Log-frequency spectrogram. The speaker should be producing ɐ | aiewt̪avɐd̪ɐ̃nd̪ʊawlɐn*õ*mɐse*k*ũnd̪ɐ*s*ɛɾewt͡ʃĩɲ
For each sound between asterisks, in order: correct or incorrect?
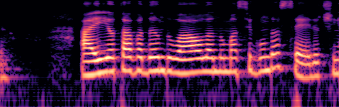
incorrect: ũ, incorrect: ɡ, correct

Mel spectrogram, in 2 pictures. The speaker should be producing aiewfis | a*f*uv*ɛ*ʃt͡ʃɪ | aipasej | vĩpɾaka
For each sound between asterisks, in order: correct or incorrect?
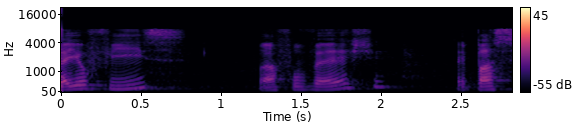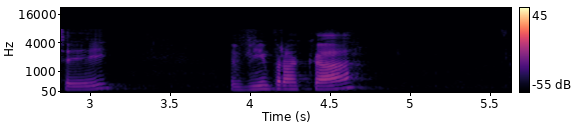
correct, correct

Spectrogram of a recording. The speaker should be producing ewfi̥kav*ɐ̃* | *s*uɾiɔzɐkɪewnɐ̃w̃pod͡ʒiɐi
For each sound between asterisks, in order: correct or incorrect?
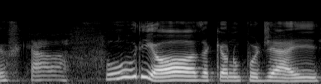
incorrect: ɐ, incorrect: f

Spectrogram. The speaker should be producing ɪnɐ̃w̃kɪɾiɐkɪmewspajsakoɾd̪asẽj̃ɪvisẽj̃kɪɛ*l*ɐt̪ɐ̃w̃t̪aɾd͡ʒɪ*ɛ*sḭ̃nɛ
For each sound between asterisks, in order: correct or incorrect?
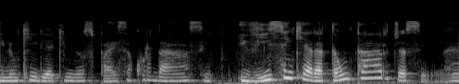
incorrect: ɾ, incorrect: a

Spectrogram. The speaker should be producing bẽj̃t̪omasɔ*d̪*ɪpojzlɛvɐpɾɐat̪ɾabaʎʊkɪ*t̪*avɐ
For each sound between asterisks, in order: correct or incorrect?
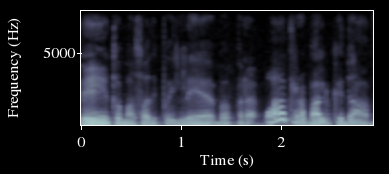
correct, incorrect: d̪

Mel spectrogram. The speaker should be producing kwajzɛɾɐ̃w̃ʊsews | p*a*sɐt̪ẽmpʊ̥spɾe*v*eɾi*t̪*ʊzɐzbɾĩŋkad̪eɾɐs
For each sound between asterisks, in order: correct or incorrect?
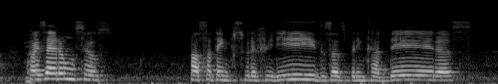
correct, incorrect: f, incorrect: d̪

